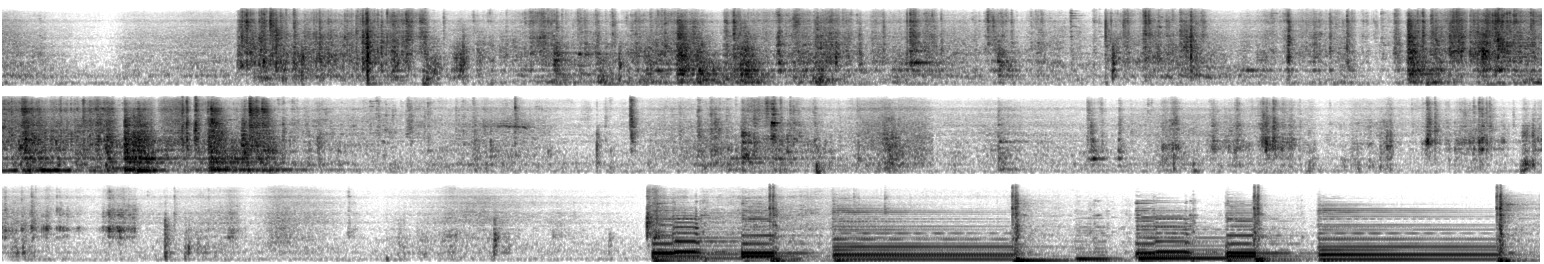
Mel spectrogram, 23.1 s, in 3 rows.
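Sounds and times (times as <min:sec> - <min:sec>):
wood shavings rustling: 0:00.0 - 0:18.1
kindling clattering: 0:01.2 - 0:16.6.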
